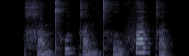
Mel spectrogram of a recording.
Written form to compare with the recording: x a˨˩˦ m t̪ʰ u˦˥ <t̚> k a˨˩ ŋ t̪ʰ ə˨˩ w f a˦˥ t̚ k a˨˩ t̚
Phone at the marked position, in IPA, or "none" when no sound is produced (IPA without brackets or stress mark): t̚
